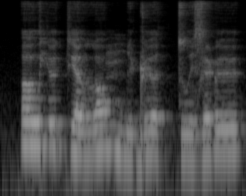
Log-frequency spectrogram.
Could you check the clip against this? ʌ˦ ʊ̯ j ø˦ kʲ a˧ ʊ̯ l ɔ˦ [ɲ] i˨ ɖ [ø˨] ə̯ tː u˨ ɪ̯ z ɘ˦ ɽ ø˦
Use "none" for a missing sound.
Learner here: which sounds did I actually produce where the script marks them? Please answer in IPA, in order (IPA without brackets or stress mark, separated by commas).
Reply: mː, ø˦˨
